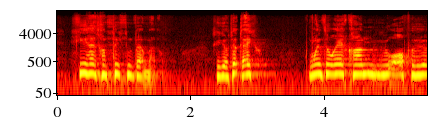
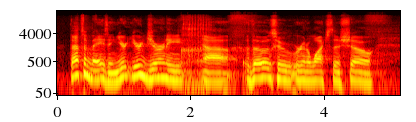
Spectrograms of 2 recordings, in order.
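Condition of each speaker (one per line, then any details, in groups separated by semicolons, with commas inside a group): Cerebral palsy; from birth; speech impairment
No condition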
